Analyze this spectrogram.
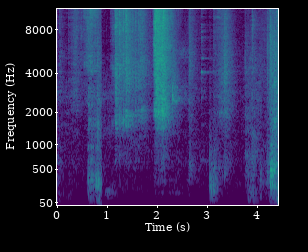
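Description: Kitchen knife cutting and scraping the rind off melon slices: a few short rasping sounds, the loudest about two seconds in.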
